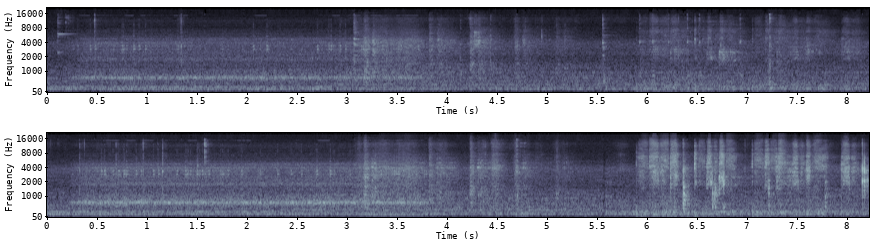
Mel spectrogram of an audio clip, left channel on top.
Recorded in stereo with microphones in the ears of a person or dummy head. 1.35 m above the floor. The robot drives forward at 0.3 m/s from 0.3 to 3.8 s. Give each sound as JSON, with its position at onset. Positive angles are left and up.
{"t": 3.1, "sound": "crumpling", "side_deg": -25, "distance_m": 4.0}
{"t": 5.9, "sound": "writing", "side_deg": -50, "distance_m": 0.8}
